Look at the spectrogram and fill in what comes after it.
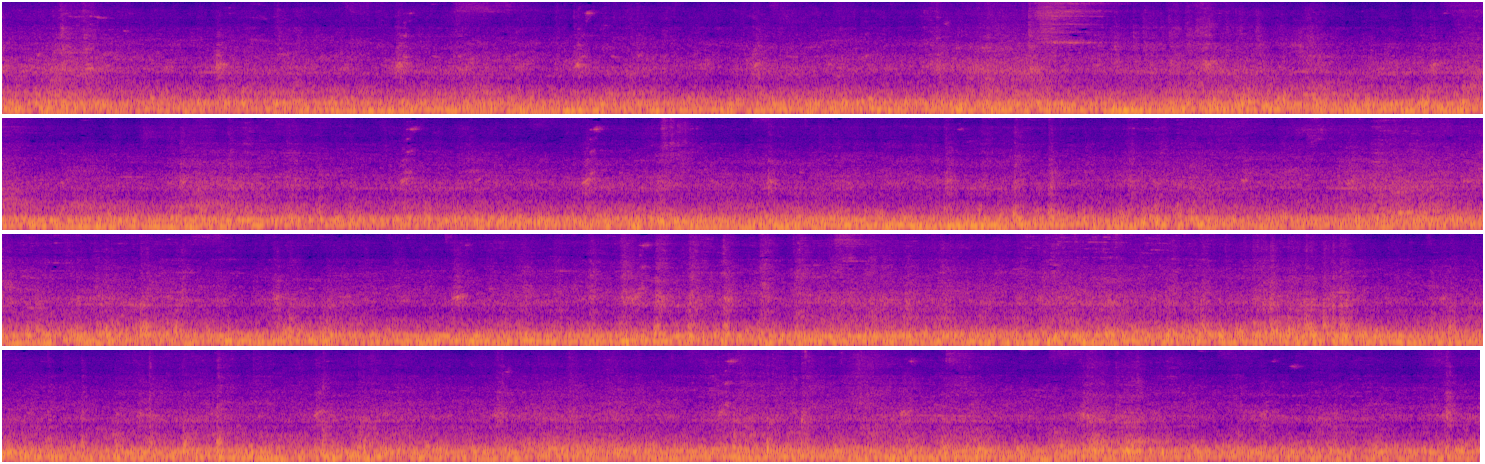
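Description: Double-stack intermodal container train rolling steadily past: steel wheels rumbling on the rails, with repeated clicks as the well cars' wheels cross rail joints.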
